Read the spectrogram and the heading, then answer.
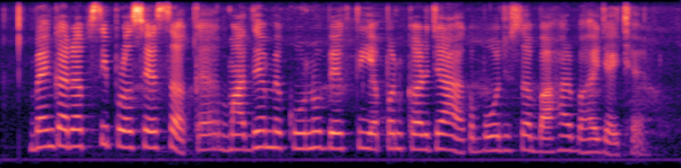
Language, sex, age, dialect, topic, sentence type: Maithili, female, 18-24, Bajjika, banking, statement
